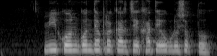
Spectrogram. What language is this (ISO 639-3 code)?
mar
